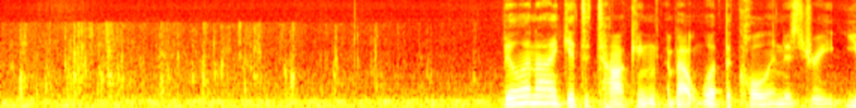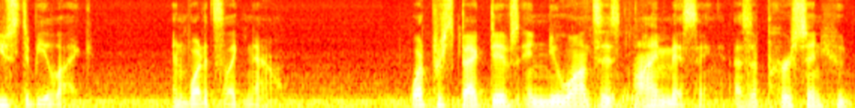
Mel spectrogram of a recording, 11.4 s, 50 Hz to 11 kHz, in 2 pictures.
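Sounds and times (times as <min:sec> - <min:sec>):
horse wagon wheels rolling: 0:00.0 - 0:03.4
horse hooves clip-clopping at a walking pace: 0:00.0 - 0:03.9
speech: 0:03.4 - 0:07.7, 0:08.4 - 0:11.4.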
